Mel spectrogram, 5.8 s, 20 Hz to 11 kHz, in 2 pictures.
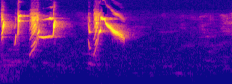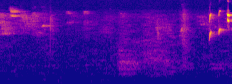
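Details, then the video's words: European goldfinch singing in 2019: two short bursts of high twittering, sweeping notes in the first second and a half, then faint chatter and a brief return of high notes at the end. "chant chardonneret"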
